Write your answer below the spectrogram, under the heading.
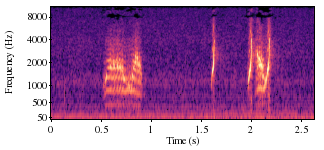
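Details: Female common quail making a short raspy note, then a sharp click-like note and a quick cluster of clipped notes.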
